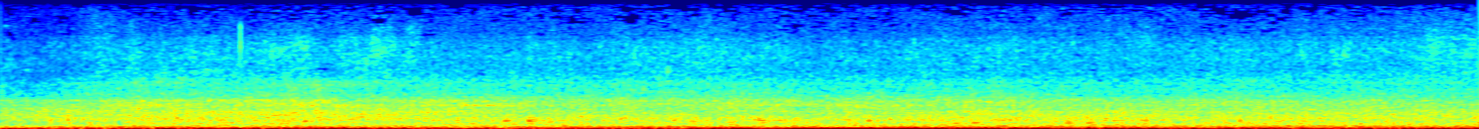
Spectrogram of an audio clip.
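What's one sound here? Wind rumbles steadily across open water.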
